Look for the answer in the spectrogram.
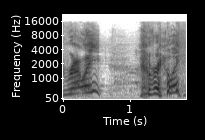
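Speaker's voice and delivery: high, laughing mock-surprise; mother's delighted surprise. Son imitating his elderly mother, laughing and high. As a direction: squeak it out amused.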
